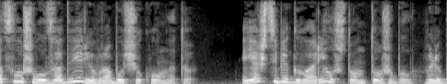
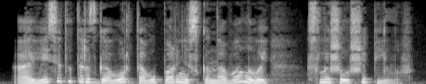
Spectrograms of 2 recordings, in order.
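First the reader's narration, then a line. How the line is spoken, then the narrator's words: Calm. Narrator (Russian): спокойно ответил Жиляев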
